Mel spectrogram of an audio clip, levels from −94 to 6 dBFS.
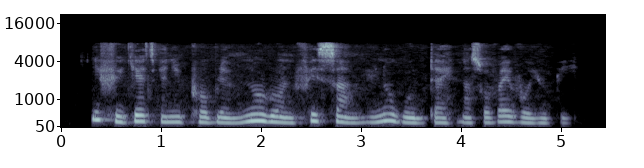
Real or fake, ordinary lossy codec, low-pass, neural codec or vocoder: real; none; none; none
